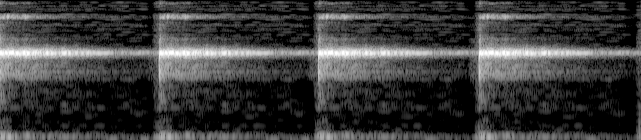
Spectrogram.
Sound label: new sonar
